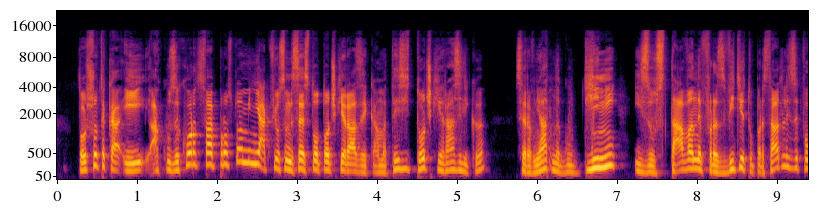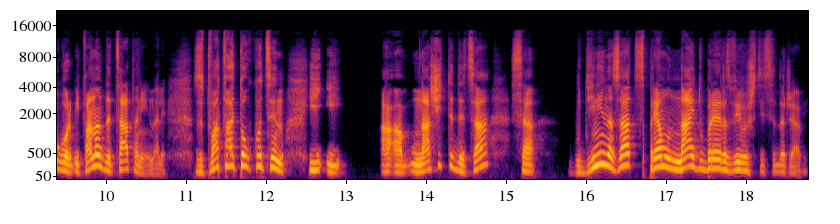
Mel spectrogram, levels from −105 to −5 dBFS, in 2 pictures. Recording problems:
none

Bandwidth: 14.5 kHz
